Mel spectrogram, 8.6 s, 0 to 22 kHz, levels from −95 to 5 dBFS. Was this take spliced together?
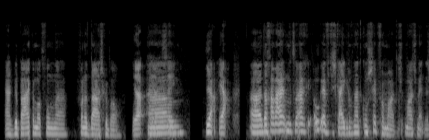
yes; 2 cuts; at 2.5 s, 3.8 s

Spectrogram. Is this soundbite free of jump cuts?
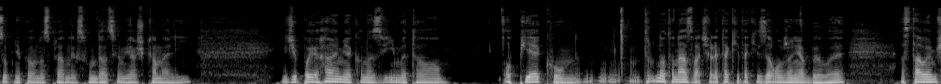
yes; 0 cuts

